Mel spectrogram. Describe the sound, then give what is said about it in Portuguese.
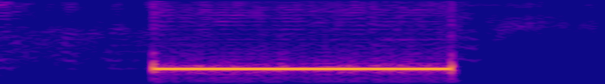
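A telephone ringback tone on an outgoing call: one steady, mid-pitched electronic beep lasting about a second, loud and clean, with silence before and after. “Tô ligando.”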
